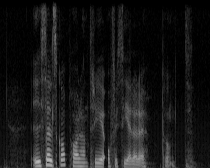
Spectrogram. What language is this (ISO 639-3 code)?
swe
